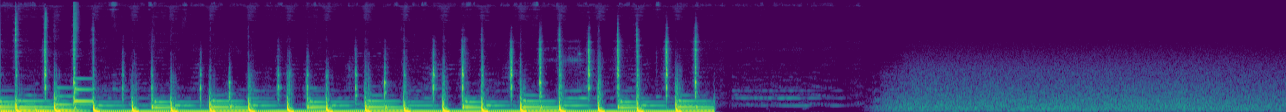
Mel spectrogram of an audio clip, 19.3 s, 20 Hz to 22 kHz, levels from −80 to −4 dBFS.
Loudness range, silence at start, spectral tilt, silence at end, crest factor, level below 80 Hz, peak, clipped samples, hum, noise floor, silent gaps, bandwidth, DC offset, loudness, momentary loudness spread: 5 LU; 0 s; -7.5 dB/octave; 8.55 s; 14 dB; -16 dBFS; 0 dBFS; under 0.1%; none; -60 dBFS; none; 13 kHz; under 0.1%; -15 LUFS; 8 LU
